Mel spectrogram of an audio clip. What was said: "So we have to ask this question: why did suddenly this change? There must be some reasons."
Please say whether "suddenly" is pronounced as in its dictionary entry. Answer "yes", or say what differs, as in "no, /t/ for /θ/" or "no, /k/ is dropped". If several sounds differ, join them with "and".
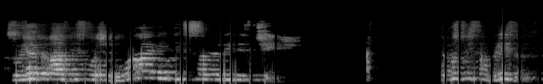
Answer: no, /l/ is dropped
